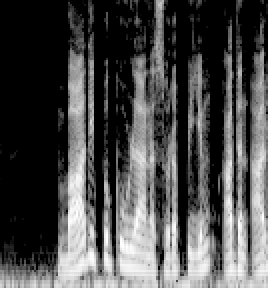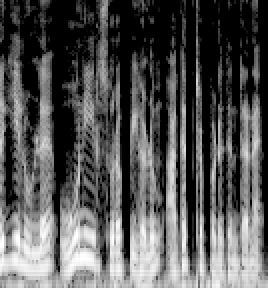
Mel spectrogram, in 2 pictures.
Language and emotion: Tamil, neutral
